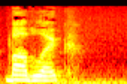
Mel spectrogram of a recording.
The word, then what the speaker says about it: Bublik: I think it's Bublik. – Bublik. Like public.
